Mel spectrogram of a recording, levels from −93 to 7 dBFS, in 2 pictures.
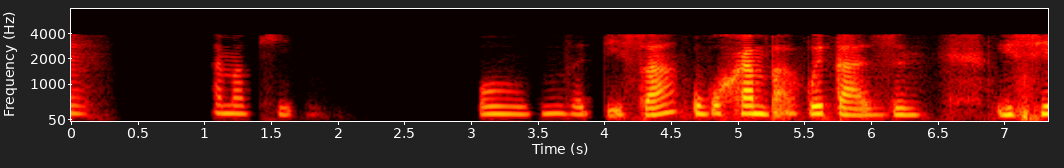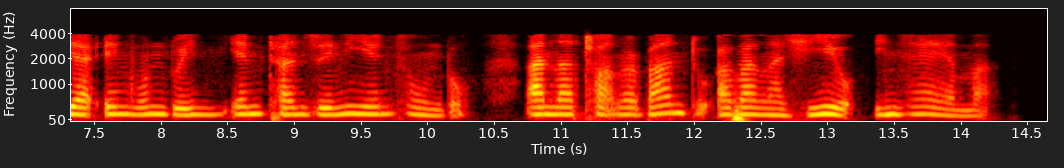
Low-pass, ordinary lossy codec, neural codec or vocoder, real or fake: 7.2 kHz; AAC, 16 kbps; codec, 16 kHz, about 1 kbps, DyCAST, with the encoder's durations; fake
